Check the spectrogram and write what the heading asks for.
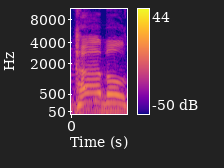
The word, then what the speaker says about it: herbal: The reason for the men's mildly irritating wobbling is revealed by the herbal tea. Sorry, herbal tea. They they they I forgot. I I forgot that we need to pronounce the H for this.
